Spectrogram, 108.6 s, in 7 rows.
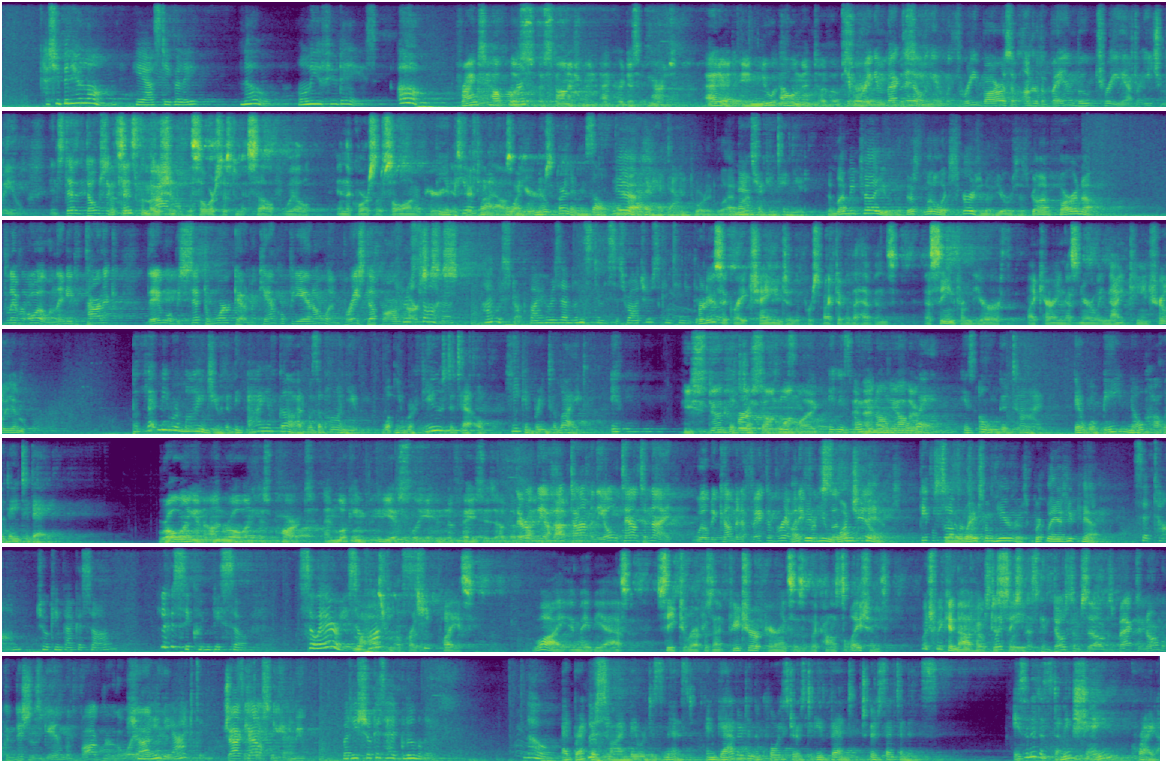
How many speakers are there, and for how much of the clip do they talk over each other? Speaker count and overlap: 6, about 19%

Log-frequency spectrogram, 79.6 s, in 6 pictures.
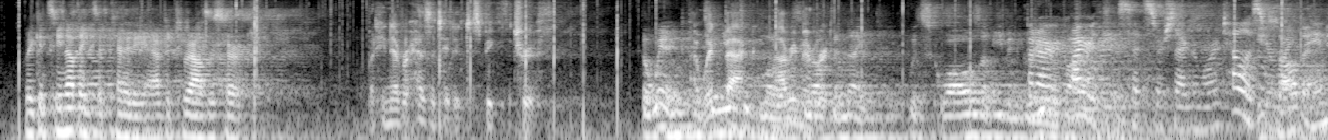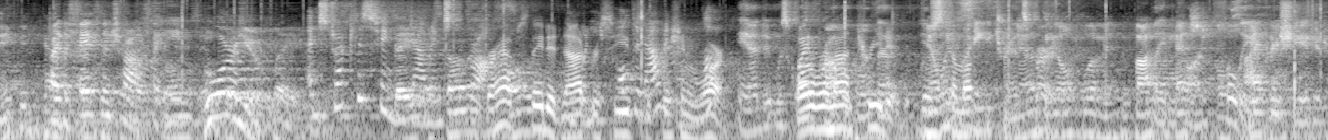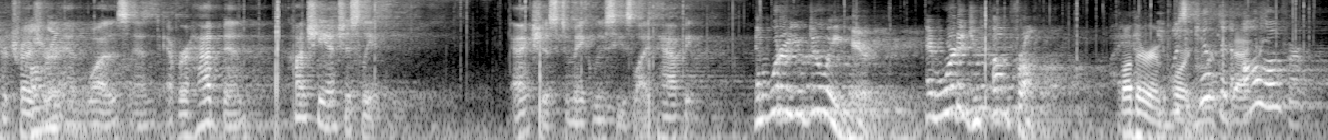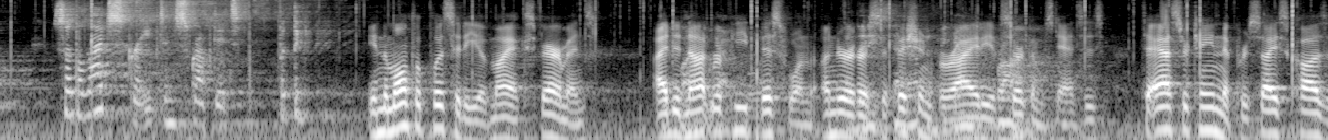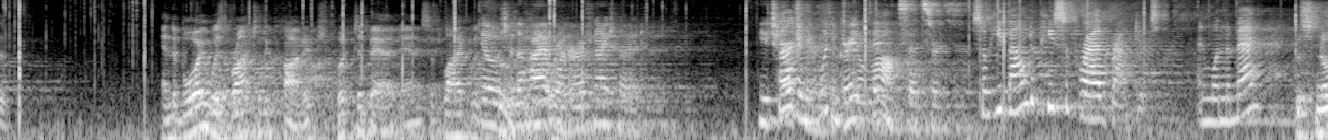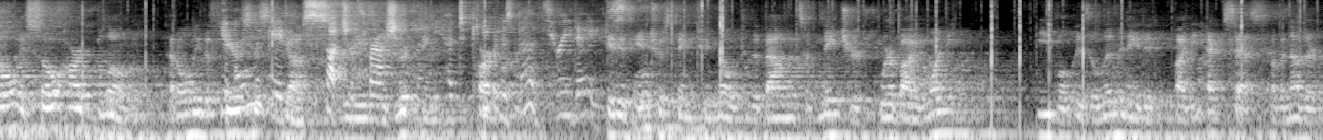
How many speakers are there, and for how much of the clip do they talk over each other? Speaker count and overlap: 10, about 38%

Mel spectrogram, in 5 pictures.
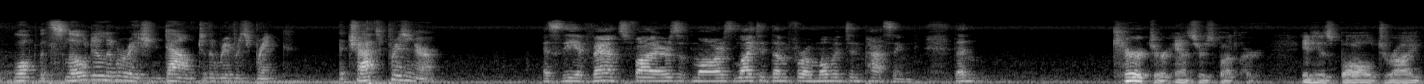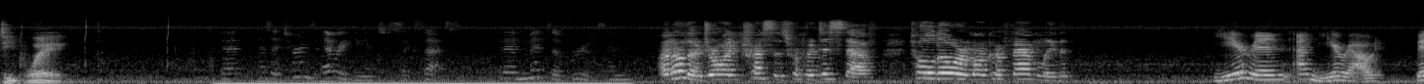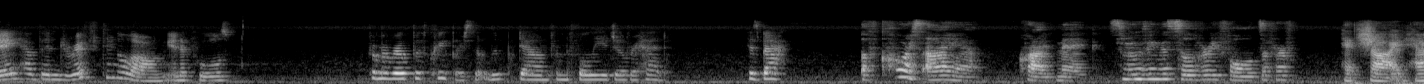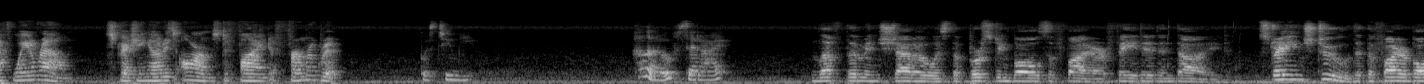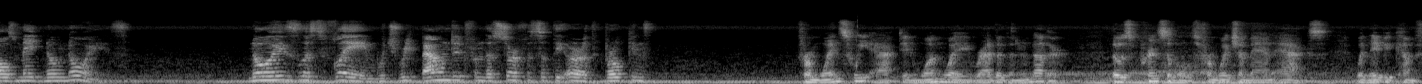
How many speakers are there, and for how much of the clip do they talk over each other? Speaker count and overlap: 8, no overlap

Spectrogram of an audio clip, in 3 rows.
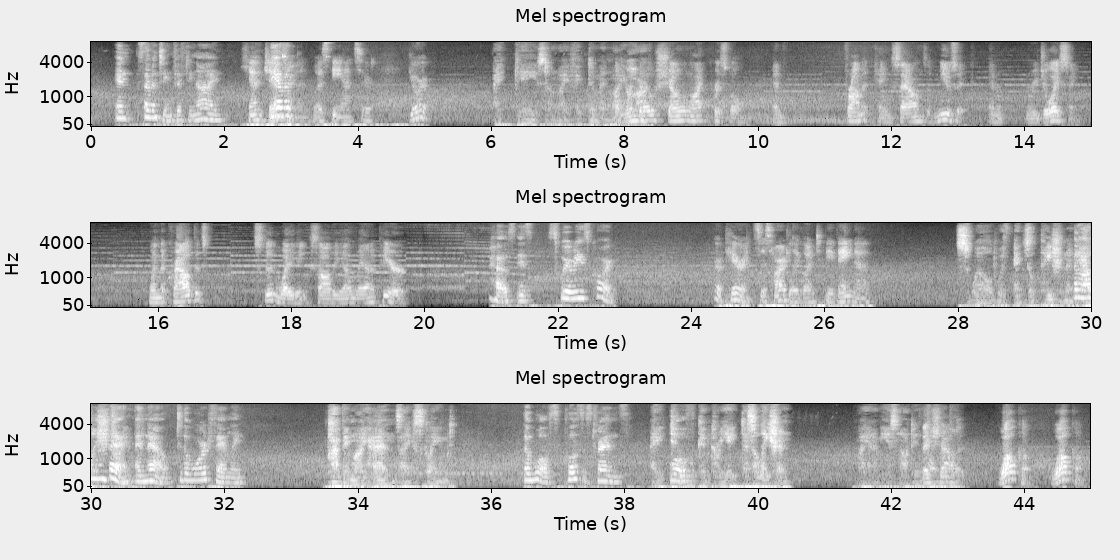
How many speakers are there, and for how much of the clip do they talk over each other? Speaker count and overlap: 4, about 9%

